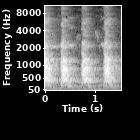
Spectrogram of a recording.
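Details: Toby, a Labrador Retriever, in a morning scene at home: four short, hoarse barks about every 0.45 seconds, each fading quickly, with a person calling his name between them.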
